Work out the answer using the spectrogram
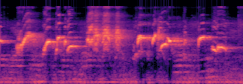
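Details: Vietnamese red-whiskered bulbul, kept caged at home, gives a quick series of clear, bright, slurred whistles in its vigorous 'ground airplane' singing, with a soft low hum underneath.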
